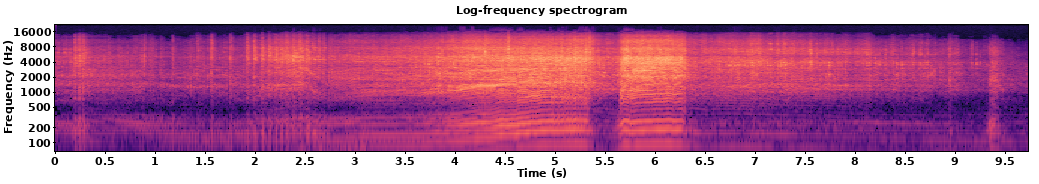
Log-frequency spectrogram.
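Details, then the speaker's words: 2003 Honda CR250R two-stroke, low fuel: revs climb strongly through the midrange, then stall out and fall back before the top. Top-end bog; owner suspects power valve adjustment or the engine loaded up. "Runs pretty good other than doesn't want to be on the top end at all."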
